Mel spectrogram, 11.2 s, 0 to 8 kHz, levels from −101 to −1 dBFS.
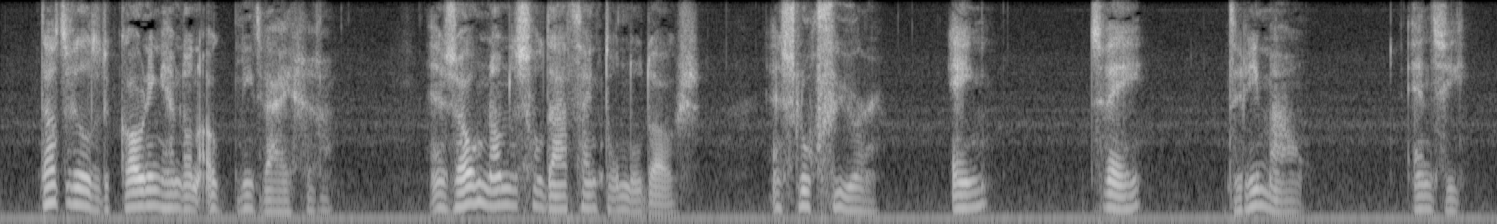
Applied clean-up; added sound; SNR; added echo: none; none; none; none.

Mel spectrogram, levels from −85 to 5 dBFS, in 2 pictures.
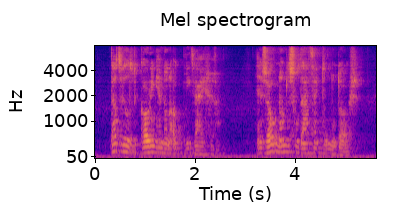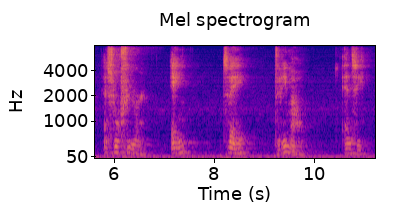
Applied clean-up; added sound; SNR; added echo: none; none; none; reverberation time 0.6 s.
